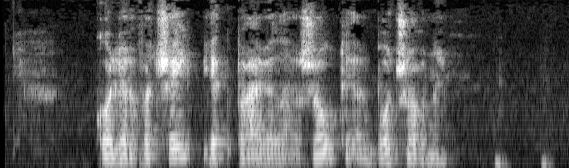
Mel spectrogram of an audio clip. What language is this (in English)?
Belarusian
